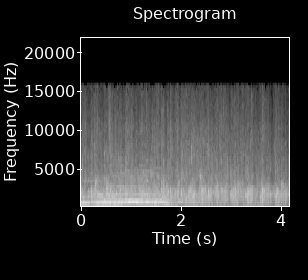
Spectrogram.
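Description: A live debate audience votes on whether Twitter and Facebook should severely limit online speech, bursting into loud applause mixed with whoops and cheers, the clapping dense and steady before easing slightly toward the end.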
